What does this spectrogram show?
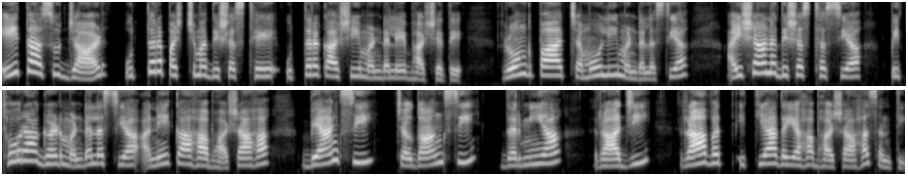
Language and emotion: Sanskrit, neutral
